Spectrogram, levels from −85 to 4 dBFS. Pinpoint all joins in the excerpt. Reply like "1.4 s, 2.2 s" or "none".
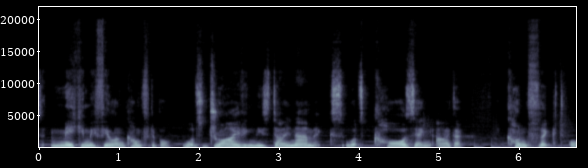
1.7 s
